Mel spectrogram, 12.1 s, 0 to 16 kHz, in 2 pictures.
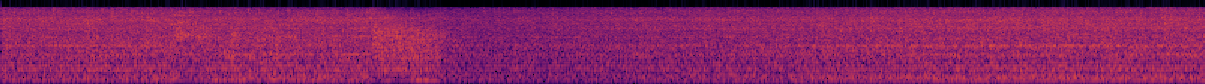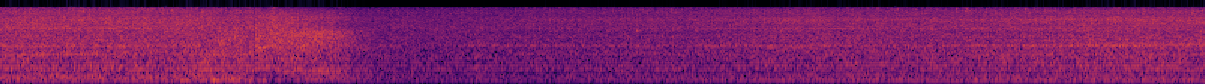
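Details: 2001 Ford Mustang V6 automatic after engine swap: steady, even idle, light hiss, good oil pressure, no knocking, ticking or smoking, though temperature gauge never moved; normal idle.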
